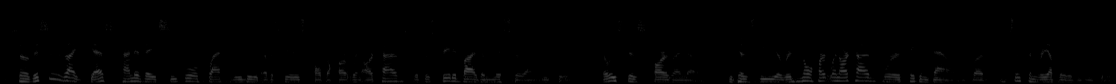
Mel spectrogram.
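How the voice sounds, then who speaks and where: A man reading a scripted video-essay narration in a rapid, informative and lightly wry way. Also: medium pitch, a bit bright, slight background noise.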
